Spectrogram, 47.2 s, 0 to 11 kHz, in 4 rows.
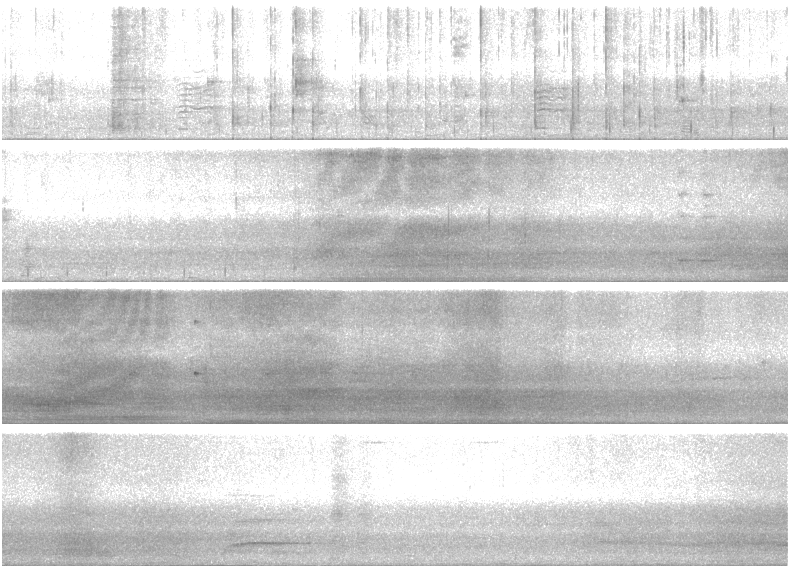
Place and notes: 中山區大直里, Taipei City - Walking across the different streets
Walking across the different streets, Traffic Sound, Sunny mild weather
Please turn up the volume
Binaural recordings, Zoom H4n+ Soundman OKM II
Zhongshan District, Taipei City, Taiwan, 16 February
